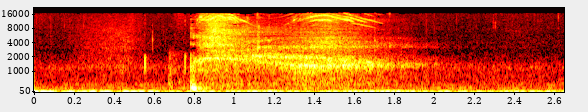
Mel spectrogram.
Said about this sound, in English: Well, you're yawning over there, so it's time to go to bed. Yeah, it's bedtime.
